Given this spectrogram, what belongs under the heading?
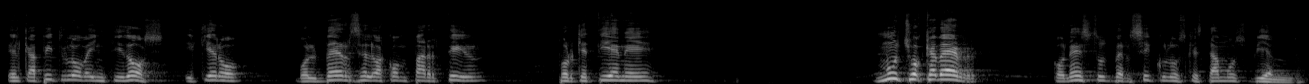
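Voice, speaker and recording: A male pastor preaching a sermon, moving from quiet asides to shouted proclamations and acting out the cries of people in the story. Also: high voice, takes it slowly, pauses often. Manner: acts out quoted cries of a frightened servant.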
